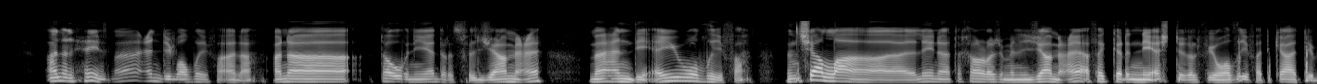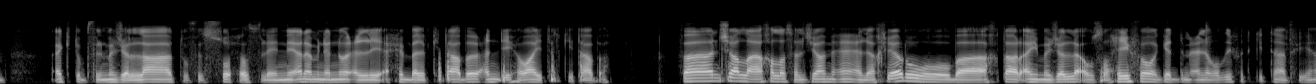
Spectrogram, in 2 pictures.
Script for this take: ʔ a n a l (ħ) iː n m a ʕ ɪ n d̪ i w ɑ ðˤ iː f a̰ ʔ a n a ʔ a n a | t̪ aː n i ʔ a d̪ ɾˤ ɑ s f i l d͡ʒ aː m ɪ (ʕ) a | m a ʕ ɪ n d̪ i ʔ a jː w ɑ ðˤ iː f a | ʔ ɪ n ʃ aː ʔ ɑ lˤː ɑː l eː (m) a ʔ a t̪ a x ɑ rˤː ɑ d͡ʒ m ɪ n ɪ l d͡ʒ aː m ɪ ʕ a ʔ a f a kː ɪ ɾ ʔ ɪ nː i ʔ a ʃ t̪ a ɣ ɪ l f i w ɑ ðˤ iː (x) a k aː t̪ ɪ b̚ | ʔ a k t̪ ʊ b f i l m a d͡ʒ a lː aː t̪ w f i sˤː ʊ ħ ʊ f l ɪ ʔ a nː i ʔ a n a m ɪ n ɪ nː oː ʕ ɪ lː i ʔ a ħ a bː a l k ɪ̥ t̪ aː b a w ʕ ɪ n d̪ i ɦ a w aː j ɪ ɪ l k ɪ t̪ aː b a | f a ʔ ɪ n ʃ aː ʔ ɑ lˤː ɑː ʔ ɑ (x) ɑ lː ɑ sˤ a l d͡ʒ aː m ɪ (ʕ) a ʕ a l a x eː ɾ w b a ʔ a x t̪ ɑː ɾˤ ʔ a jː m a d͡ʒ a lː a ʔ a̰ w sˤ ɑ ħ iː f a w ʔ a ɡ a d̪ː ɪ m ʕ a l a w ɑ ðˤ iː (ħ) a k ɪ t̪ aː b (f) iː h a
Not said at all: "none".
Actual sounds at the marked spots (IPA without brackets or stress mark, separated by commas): ħ, ʕ, n, f, x, ʕ, f, f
